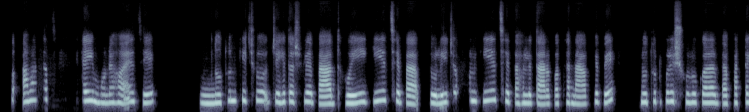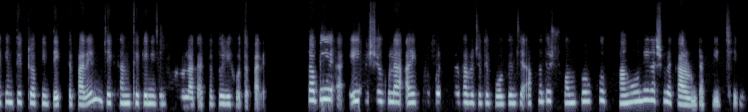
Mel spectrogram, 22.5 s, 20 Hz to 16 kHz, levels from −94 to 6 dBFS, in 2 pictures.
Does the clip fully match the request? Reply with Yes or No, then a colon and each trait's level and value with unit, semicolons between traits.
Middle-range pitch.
No: very high, 250 Hz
